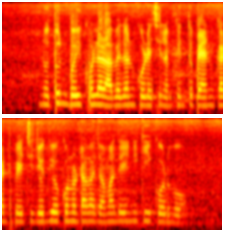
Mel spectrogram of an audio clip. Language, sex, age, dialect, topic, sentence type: Bengali, male, 18-24, Standard Colloquial, banking, question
